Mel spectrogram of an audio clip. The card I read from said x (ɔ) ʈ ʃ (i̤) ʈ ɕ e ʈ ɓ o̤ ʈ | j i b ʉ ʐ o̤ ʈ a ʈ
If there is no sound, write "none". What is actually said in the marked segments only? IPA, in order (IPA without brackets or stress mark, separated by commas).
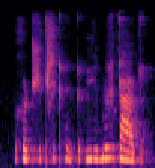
ɵ, e̤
